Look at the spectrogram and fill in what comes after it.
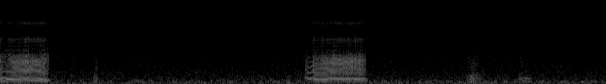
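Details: Shih Tzu puppy aged one month and three weeks asleep and snoring with its sisters nearby; two short, low, rattling snores roughly three seconds apart, with quiet breathing noise between them.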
